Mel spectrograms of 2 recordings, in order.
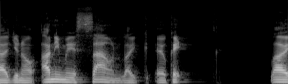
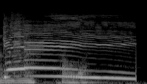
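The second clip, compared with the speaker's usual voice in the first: anime squeal; 7 dB quieter than usual. Pretend. Mock anime cry in booth.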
